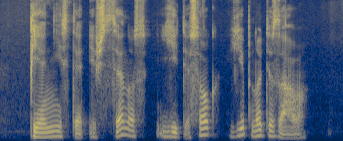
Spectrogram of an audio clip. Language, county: Lithuanian, Vilnius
